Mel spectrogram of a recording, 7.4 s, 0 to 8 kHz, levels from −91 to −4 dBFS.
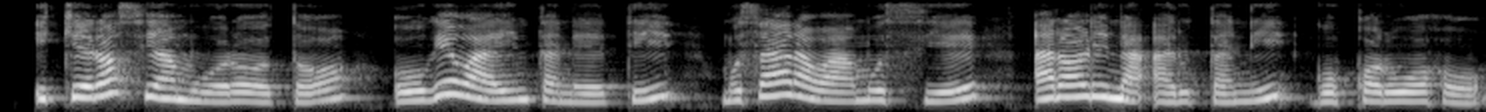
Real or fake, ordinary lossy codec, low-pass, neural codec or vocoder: fake; none; 7.2 kHz; codec, 16 kHz, 16 kbps, FunCodec, trained on Chinese and English, 50 frames a second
